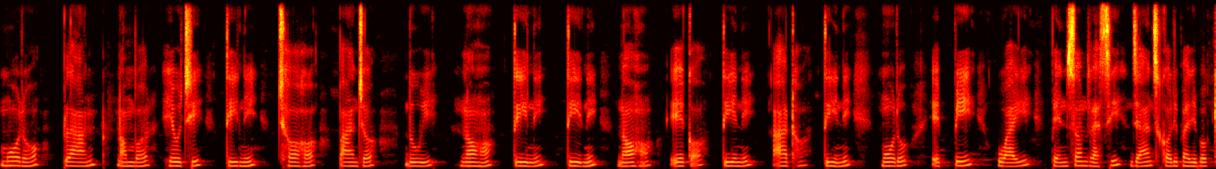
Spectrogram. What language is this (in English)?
Odia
